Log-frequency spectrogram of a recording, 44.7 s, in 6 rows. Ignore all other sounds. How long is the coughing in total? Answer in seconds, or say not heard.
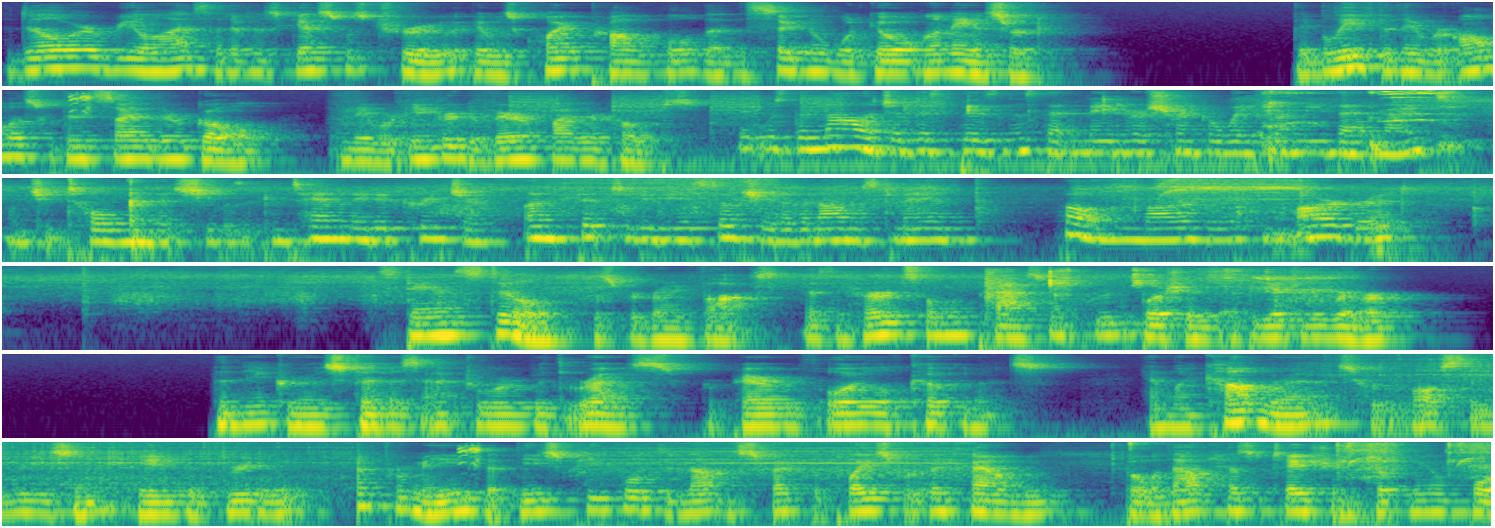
4 s.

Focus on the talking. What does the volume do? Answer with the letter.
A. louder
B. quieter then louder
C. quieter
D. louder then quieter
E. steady
E.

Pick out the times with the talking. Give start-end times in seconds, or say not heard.
0.0-5.2, 6.5-22.1, 24.2-29.4, 30.9-44.6.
